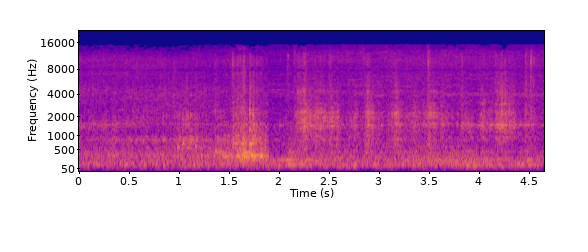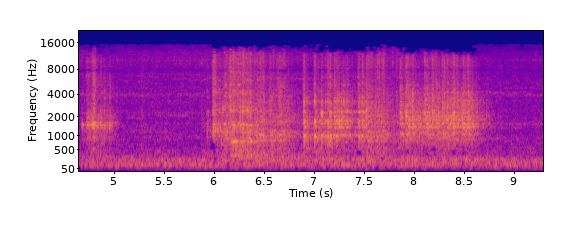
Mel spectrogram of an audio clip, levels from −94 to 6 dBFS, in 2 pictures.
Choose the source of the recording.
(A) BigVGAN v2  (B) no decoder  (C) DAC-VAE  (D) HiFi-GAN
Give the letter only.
B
